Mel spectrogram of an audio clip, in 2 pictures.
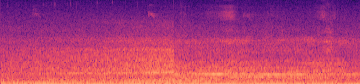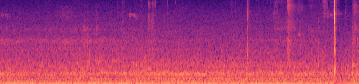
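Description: Steady low outdoor rumble with a faint wavering hum, changing character abruptly a few seconds in, and a few sharp clicks near the end.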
